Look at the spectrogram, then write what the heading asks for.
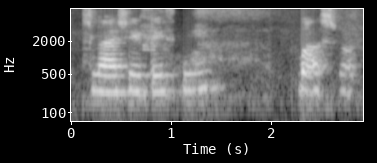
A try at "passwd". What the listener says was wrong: Yes, slash etc passwd, not password, passwd.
